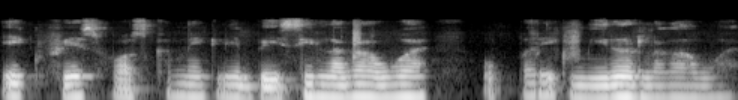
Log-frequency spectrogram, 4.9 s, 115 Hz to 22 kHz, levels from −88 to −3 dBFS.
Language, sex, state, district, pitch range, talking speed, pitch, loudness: Hindi, male, Jharkhand, Deoghar, 125-135 Hz, 195 wpm, 130 Hz, -18 LUFS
